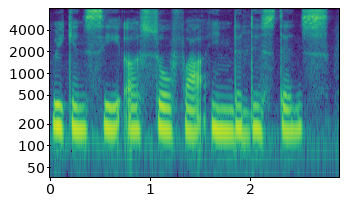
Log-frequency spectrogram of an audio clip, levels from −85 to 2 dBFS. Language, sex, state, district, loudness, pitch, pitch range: English, female, Assam, Kamrup Metropolitan, -15 LUFS, 170 Hz, 160-175 Hz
